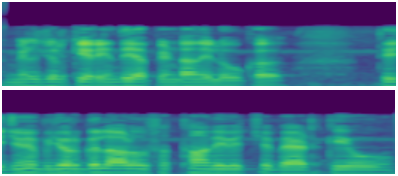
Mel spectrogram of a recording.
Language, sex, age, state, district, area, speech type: Punjabi, male, 30-45, Punjab, Bathinda, rural, spontaneous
